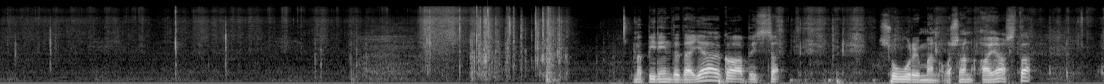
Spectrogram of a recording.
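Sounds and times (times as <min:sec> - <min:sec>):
plastic bag crinkling: 0:00.0 - 0:06.3.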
